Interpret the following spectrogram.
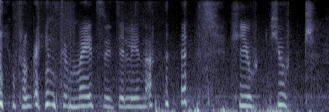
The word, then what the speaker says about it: hjort: Hjort. Man ska inte säga sj där.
